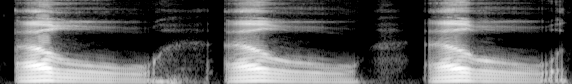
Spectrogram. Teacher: rakhawah itu mengalirnya suara sehingga ag ag ag tapi tidak ada nafas kita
